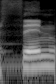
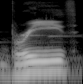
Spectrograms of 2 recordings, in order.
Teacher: notice that the tongue position is similar while the vibration changes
